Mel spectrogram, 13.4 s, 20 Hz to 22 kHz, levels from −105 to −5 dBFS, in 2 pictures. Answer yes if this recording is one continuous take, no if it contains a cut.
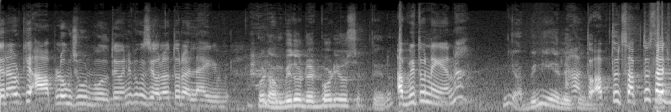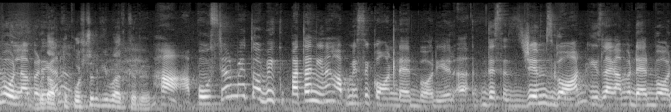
yes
